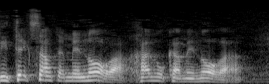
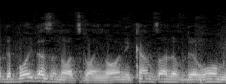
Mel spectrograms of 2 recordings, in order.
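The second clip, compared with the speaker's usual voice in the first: ordinary talk, nothing marked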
